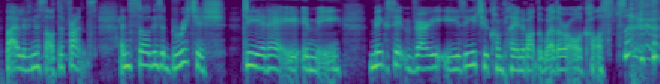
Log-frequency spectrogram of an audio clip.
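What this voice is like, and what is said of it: British accent. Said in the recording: “I am British, right? That's where I was born, as you can tell by my accent.”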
